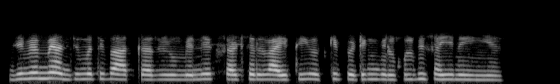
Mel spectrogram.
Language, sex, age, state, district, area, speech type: Hindi, female, 60+, Madhya Pradesh, Bhopal, urban, conversation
